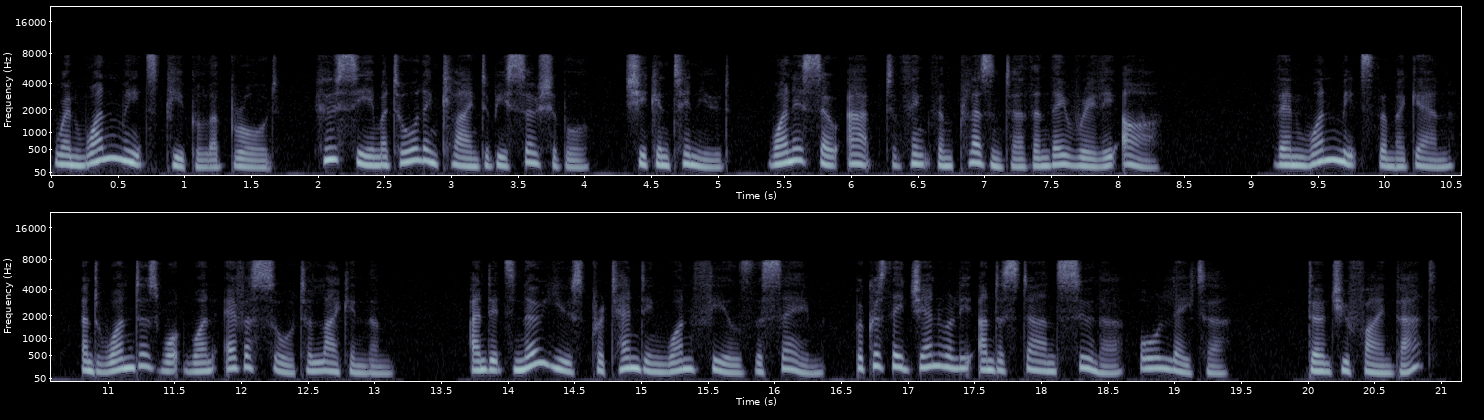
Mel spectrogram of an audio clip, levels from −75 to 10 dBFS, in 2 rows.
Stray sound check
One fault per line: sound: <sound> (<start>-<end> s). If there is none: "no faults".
no faults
